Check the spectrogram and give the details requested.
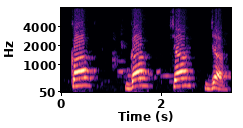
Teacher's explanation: जिन भी वर्णों का उच्चारण करने पर हमारी वायु कम लगे, ठीक, कम निकले, तो हमारे वो हो जाएंगे अल्प प्राण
